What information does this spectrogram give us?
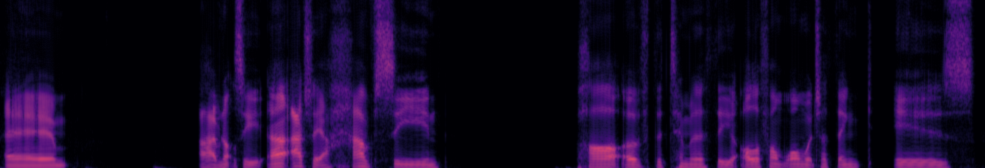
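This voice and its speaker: A man with a mid-pitched voice chats as a podcast co-host. His delivery is offhand and wry, in casual conversation. The recording is dry, with no real room sound. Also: fairly even intonation, takes it slowly, pauses often, fairly bright tone, clean tone, dry recording. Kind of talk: casual film discussion podcast.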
